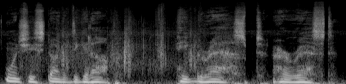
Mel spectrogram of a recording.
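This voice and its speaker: A man's voice: fairly low pitch, fairly even intonation, takes it slowly, background noise. A man reading scripted story narration as the narrator.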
